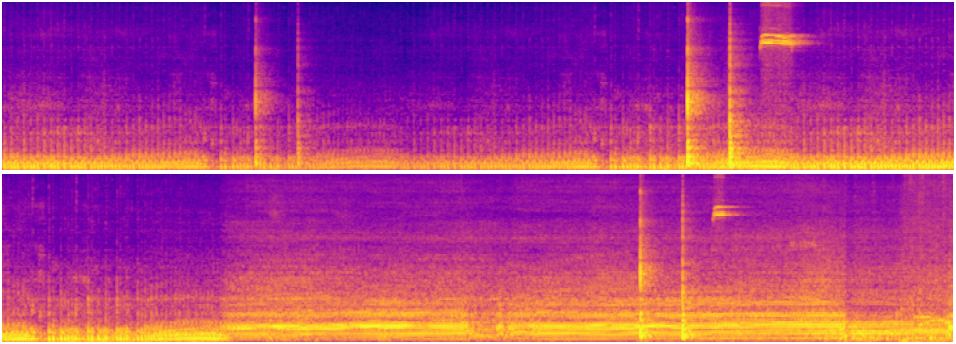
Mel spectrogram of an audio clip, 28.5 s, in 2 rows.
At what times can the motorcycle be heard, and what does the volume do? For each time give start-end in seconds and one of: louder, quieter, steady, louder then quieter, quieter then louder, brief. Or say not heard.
0.0-28.4 louder.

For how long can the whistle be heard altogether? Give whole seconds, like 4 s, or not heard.
4 s.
